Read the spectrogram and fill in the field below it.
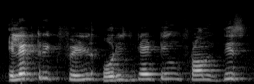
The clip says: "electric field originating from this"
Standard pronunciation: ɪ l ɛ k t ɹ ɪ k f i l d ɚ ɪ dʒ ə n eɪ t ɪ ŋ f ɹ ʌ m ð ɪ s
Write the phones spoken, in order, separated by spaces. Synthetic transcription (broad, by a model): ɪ l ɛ k t ɹ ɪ k f i l d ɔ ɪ dʒ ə n eɪ t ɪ ŋ f ɹ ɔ m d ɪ s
